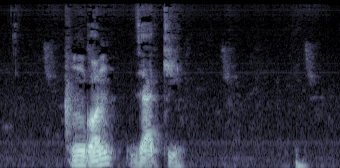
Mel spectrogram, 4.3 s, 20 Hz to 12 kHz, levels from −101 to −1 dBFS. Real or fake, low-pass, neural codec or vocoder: real; 10.8 kHz; none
